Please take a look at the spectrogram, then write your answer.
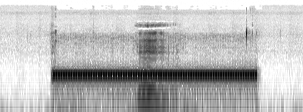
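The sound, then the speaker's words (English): A single steady telephone ringback tone on a call to a poker room, a flat low-pitched buzz lasting about two seconds before cutting off, with a brief crackle of line noise midway and no one talking. “Yeah, it's ringing.”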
